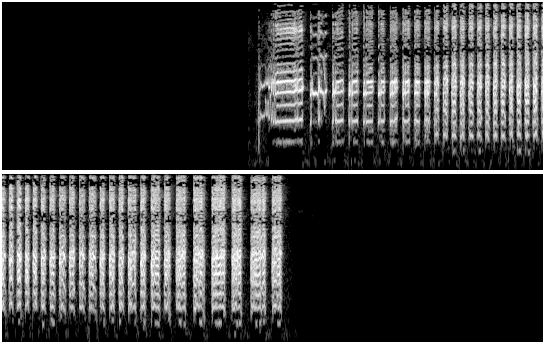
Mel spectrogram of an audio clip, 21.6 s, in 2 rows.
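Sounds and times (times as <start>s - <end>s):
Junglefowl hen clucking: 5.0s - 16.5s.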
